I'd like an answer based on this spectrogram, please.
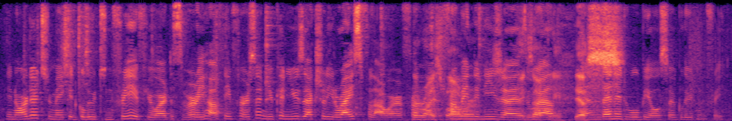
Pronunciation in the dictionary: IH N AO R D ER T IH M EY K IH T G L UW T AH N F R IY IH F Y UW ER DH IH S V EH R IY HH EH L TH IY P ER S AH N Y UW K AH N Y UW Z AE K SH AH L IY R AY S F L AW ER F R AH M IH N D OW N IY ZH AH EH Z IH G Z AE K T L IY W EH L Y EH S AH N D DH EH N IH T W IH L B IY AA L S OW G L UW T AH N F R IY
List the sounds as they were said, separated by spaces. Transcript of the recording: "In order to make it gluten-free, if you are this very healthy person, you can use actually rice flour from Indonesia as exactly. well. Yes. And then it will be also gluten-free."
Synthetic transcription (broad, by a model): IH N AO R D ER T IH M EY K IH T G L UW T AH N F R IY IH F Y UW ER DH IH S V EH R IY HH EH L TH IY P ER S AH N Y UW K AH N Y UW Z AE K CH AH L IY R AY S F L AW ER F R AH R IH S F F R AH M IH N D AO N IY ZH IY W EH L Y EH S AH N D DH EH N IH T W IH L B IY AA L S OW G L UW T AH N F R IY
